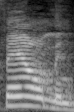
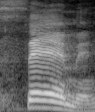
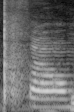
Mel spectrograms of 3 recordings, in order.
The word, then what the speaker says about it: salmon: And not salmon, but salmon. You gotta pronounce it right, okay? That's salmon.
